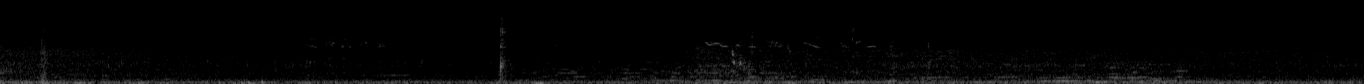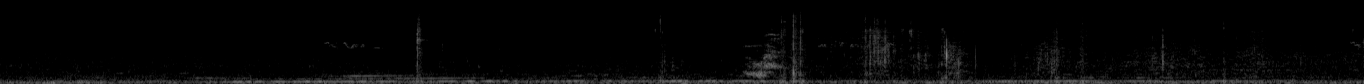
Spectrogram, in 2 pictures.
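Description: Quiet creek-bank background with a few faint bird chirps and a steady low rumble. Near the end comes a quick cluster of sharp clicks and knocks, the loudest sounds, as a small fish is put into a clear plastic viewing box of water.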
